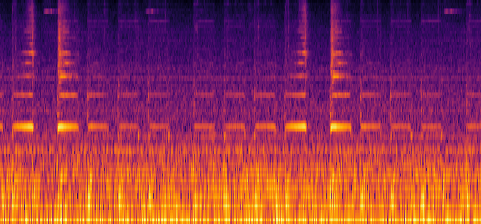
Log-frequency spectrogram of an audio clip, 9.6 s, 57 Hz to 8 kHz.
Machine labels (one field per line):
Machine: slide rail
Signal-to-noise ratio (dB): 6 dB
